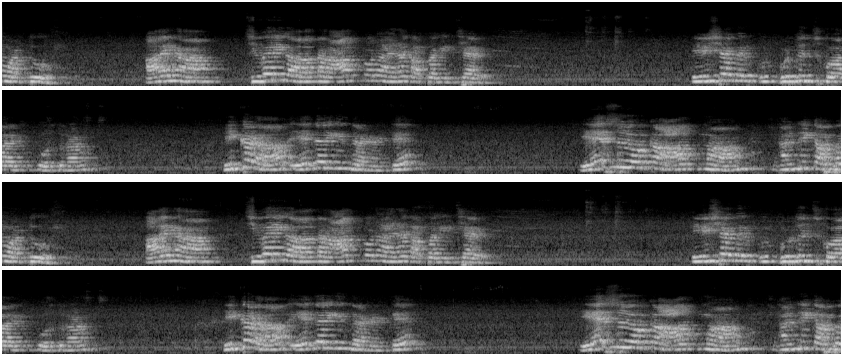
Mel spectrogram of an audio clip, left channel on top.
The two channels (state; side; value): normal; both; correlation 0.64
